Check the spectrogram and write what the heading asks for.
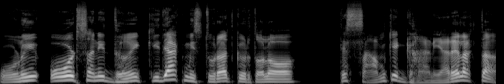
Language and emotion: Goan Konkani, disgusted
